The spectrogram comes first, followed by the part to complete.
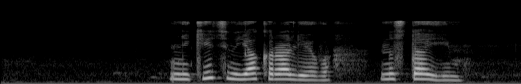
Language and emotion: Russian, neutral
